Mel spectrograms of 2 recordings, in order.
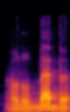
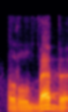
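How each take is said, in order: The two takes are said the same way.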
